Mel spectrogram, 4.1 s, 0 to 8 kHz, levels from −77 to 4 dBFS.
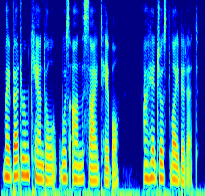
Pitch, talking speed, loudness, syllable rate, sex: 175 Hz, 190 wpm, -20 LUFS, 5.0 syllables/s, female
